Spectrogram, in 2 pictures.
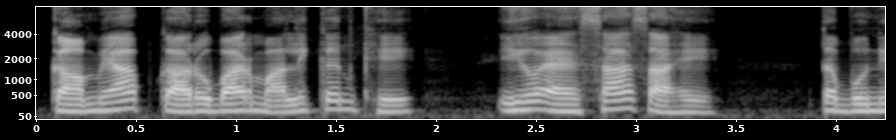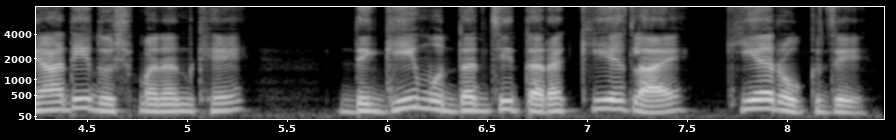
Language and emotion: Sindhi, neutral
